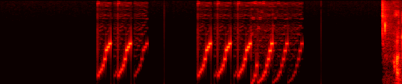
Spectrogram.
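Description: A game menu beeps as an option is selected.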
